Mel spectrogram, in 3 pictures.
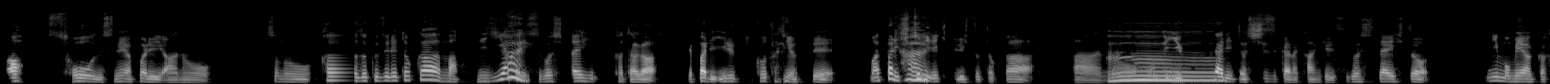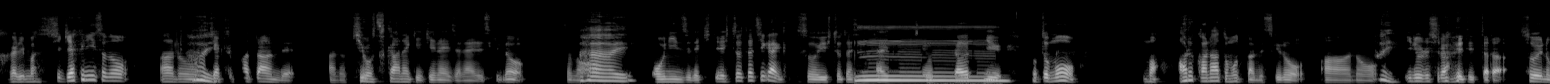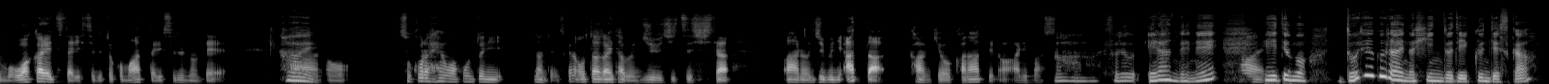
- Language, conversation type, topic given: Japanese, podcast, 最近ハマってる趣味って何？
- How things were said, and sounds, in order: distorted speech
